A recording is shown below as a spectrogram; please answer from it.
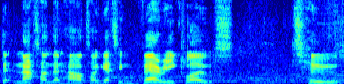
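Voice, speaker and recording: A man giving live motorsport commentary as a race commentator, with an excitable delivery that rises at incidents. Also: fairly high pitch, unhurried.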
